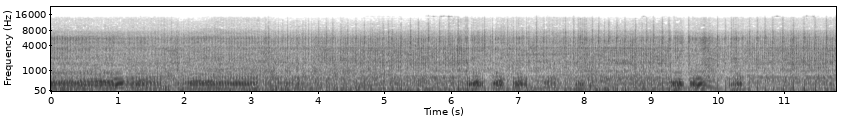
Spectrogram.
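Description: A small engine drones and revs unevenly up close.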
